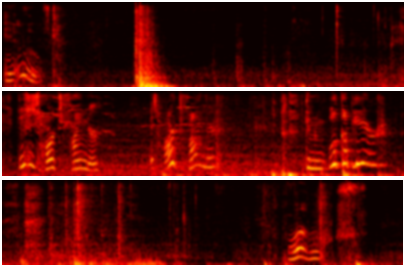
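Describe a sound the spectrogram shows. A young boy sings playfully, very close.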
